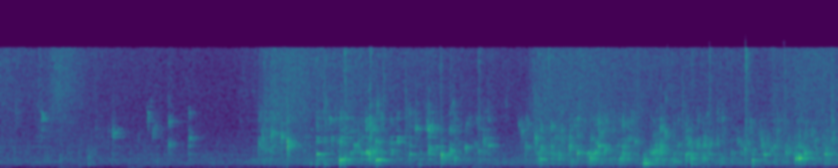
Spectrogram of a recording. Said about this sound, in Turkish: Şimdi kızgın yağın içerisine patlıcanlarımı atıyorum.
